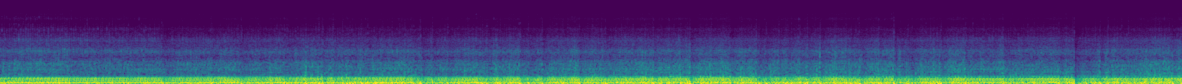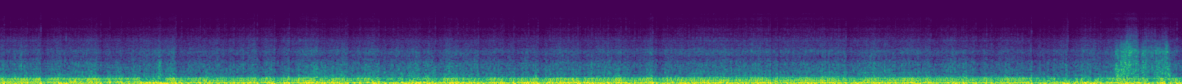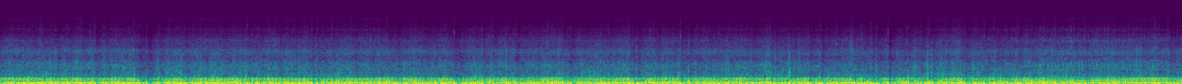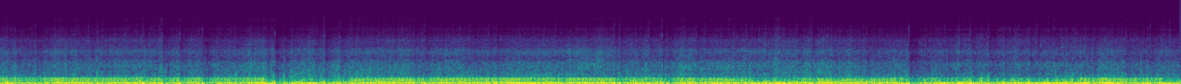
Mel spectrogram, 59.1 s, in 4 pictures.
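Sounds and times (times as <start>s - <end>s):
motorcycle engine cruising: 0.0s - 59.0s
short rushing noise: 28.3s - 29.7s.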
